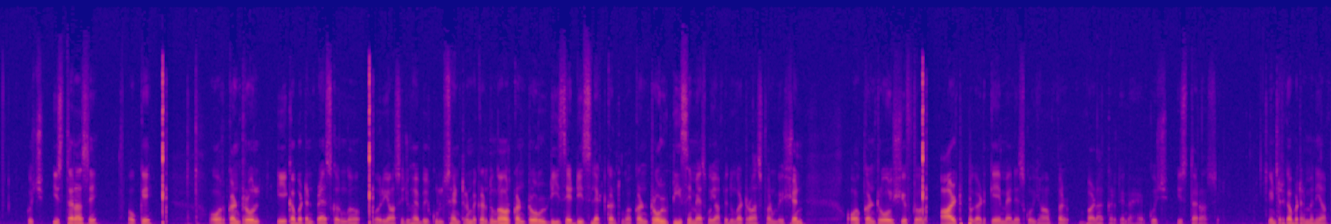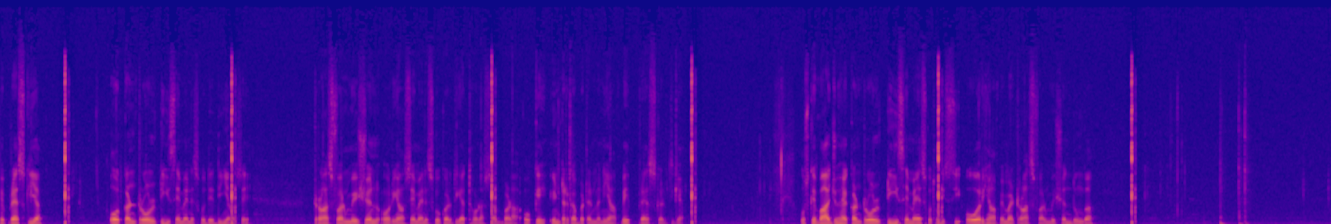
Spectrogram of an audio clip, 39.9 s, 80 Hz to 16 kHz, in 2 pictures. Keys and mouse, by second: 4.1 ctrl+a, 5.6 click, 8.0 ctrl+d, 10.8 ctrl+t, 14.0-18.5 ctrl+alt+shift+drag, 21.3 alt+space, 22.1 ctrl+t, 23.6-27.0 alt+shift+drag, 31.0 ctrl+space, 31.6 ctrl+click, 32.1 ctrl+space, 32.6 ctrl+t, 34.1 click, 35.6 ctrl+t, 37.1 click.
